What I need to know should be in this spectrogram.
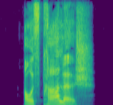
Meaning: Australian
- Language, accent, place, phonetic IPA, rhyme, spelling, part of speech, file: German, Germany, Berlin, [aʊ̯sˈtʁaːlɪʃ], -aːlɪʃ, australisch, adjective, De-australisch.ogg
